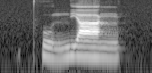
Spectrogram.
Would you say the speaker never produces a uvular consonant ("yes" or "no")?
yes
